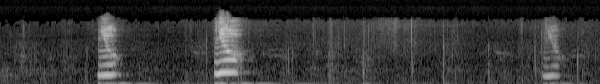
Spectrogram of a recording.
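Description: A young girl calls out loudly and brightly nearby.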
